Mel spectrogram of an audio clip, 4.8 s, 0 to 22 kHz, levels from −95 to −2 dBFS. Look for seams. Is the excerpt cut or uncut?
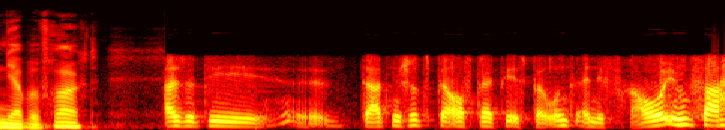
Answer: uncut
